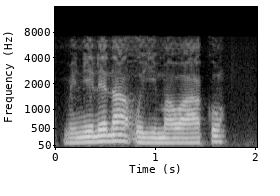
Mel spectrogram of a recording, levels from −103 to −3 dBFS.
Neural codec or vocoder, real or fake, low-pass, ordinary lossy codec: codec, 16 kHz, 0.4 kbps, LongCat-Audio-Codec; fake; 7.2 kHz; none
